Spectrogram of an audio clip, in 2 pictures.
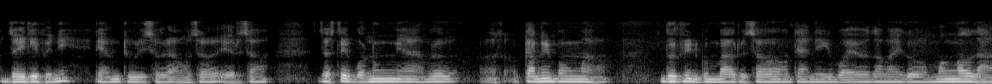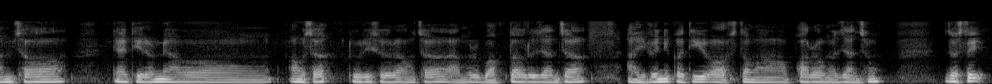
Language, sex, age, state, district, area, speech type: Nepali, male, 60+, West Bengal, Kalimpong, rural, spontaneous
